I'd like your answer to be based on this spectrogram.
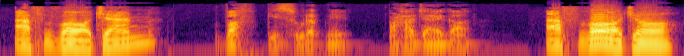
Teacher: اگر کلمے کی آخر میں تنوین نصب ہو تو وقف آ کی آواز میں ہوگا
